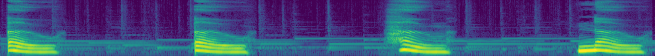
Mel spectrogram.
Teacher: Commencez très détendu, presque en « e ». Ensuite, arrondissez progressivement les lèvres vers « ou ». Le mouvement des lèvres est plus important que celui de la langue.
